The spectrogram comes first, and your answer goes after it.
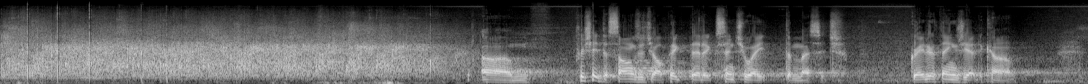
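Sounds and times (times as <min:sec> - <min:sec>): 
audience clapping: 0:00.0 - 0:04.9
speech: 0:04.8 - 0:10.3.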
